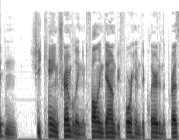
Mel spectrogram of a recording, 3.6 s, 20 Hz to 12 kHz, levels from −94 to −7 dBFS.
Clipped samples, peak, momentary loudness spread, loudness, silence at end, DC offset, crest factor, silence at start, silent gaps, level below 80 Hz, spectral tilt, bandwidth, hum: under 0.1%; -4 dBFS; 12 LU; -23 LUFS; 0 s; 0.4%; 20 dB; 0 s; none; -60 dBFS; -8 dB/octave; 9 kHz; none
